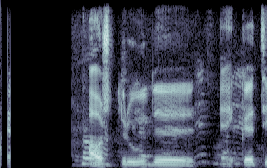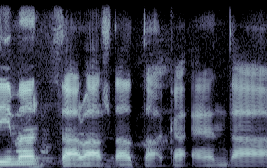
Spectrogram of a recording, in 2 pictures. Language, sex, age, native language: Icelandic, male, 15, Icelandic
